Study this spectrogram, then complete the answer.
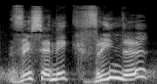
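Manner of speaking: high, scoffing frog question; incredulous exclamation. A narrator's reading. Frog scoffing at friendship with fish, high and incredulous. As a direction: exclaim it as if absurd. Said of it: "roept de kikker".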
